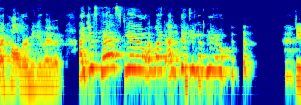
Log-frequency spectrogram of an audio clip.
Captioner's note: laughs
